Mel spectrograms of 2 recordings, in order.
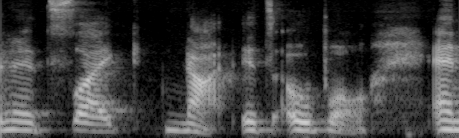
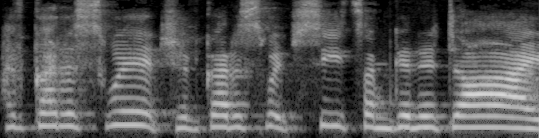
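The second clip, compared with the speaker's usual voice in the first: put-on panicked, freaked-out man voice, higher; 4 semitones higher than usual. Retelling a seatmate's panic about the seats: imitating a freaked-out man. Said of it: "all freaked out".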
